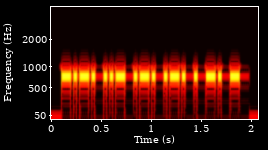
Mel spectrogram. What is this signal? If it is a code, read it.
Morse code, heard as a keyed tone, about 40 wpm, 750 Hz. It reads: CURRENT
